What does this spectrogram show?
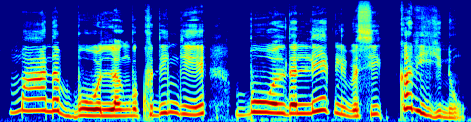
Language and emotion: Manipuri, disgusted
